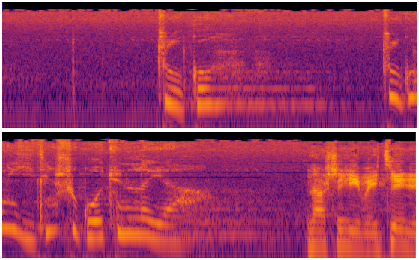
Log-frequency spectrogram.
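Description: A young woman speaks pleadingly, close by.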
